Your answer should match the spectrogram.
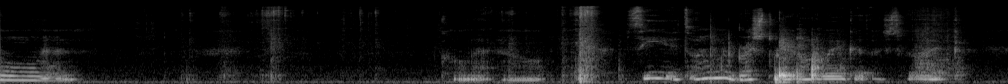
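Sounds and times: hot comb rustling through hair: 0:00.0 - 0:06.4.

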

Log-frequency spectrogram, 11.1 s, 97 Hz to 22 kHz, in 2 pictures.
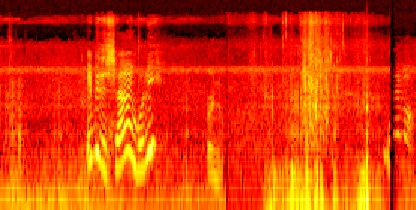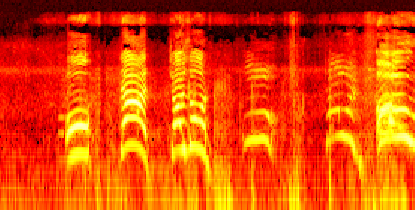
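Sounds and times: water splashing and sloshing: 0:03.5 - 0:05.1.

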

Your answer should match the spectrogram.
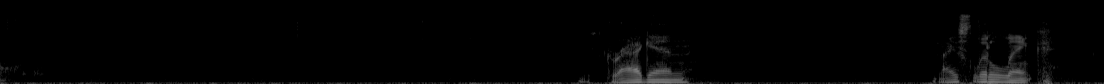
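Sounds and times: computer mouse clicks: 0:02.8 - 0:04.8.

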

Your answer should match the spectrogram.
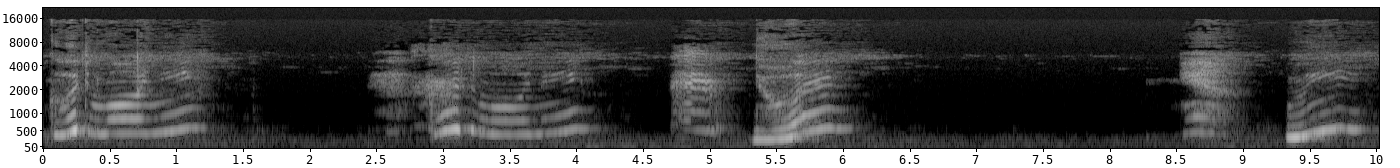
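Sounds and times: cat meowing: 0:04.7 - 0:05.2.

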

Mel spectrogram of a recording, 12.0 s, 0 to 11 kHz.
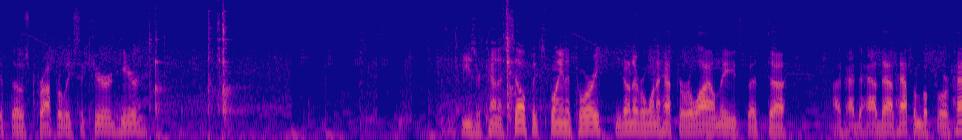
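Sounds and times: background music: 0:00.0 - 0:12.0
metal chain clinking on hitch: 0:01.8 - 0:03.2.

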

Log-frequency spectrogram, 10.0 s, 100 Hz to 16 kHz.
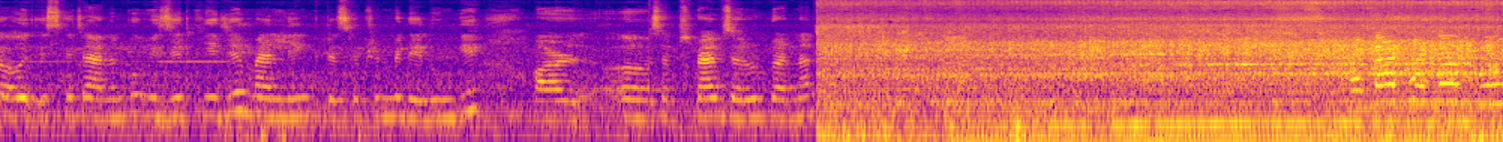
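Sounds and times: road or wind noise: 0:05.4 - 0:10.0
vehicle engine humming: 0:05.4 - 0:10.0.

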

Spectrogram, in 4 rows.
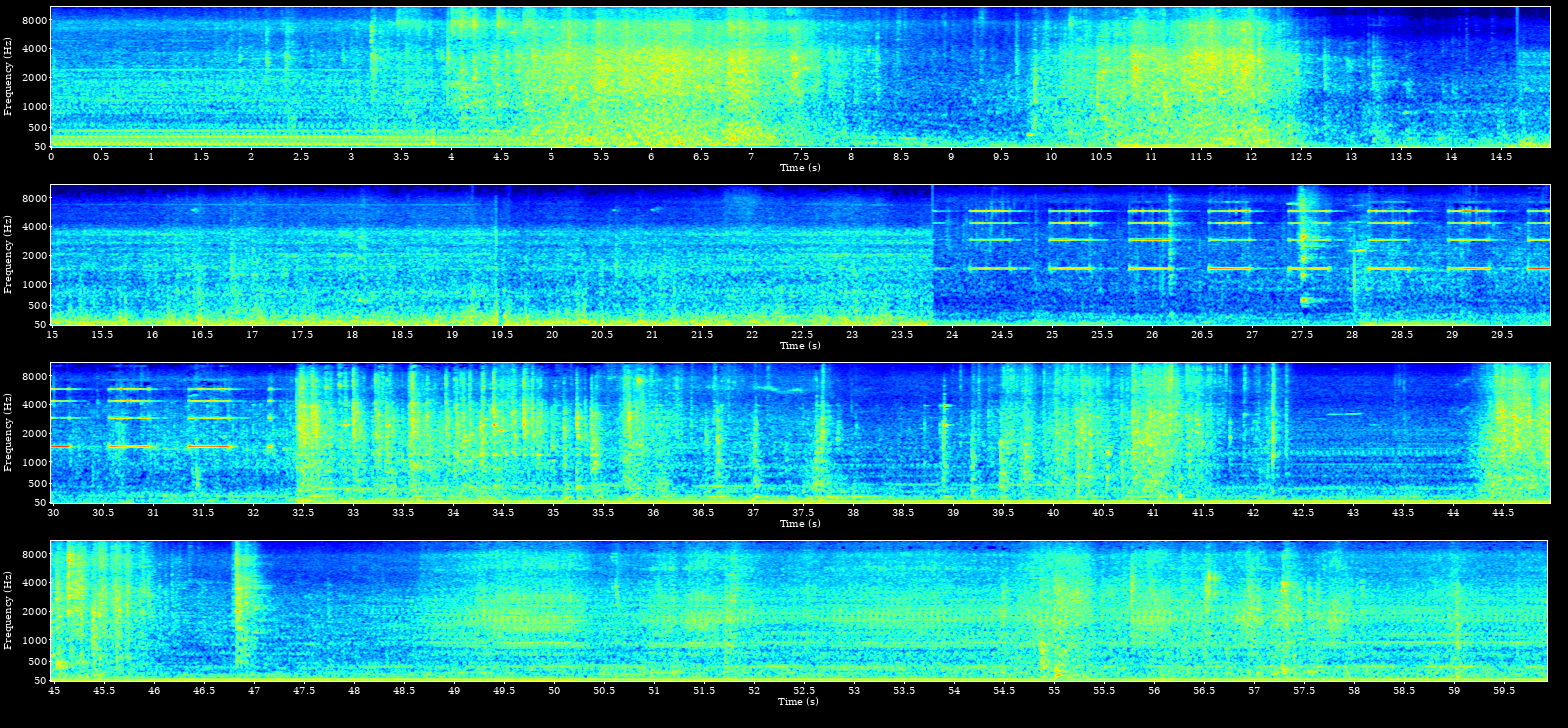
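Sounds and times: excavator diesel engine running: 0:00.0 - 0:59.9
scrap metal rumbling and scraping: 0:00.0 - 0:59.9
reversing alarm beeping: 0:23.8 - 0:32.3.

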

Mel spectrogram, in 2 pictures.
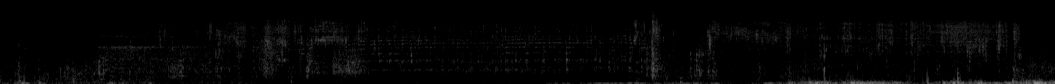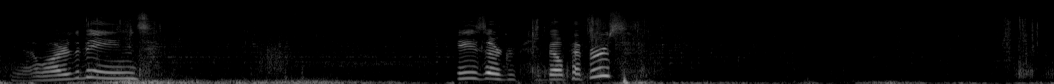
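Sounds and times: water from hose splashing: 0:01.5 - 0:10.5, 0:11.4 - 0:21.0
low rumble: 0:12.0 - 0:15.1.

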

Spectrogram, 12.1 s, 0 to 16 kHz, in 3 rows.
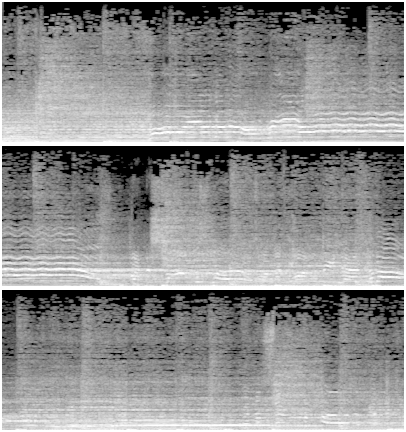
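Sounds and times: live band playing: 0:00.0 - 0:12.0
woman singing: 0:01.4 - 0:12.0.

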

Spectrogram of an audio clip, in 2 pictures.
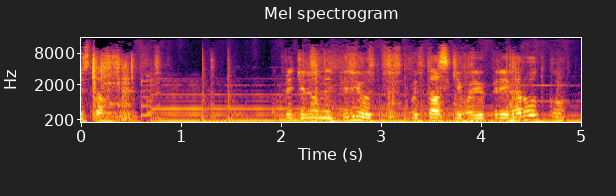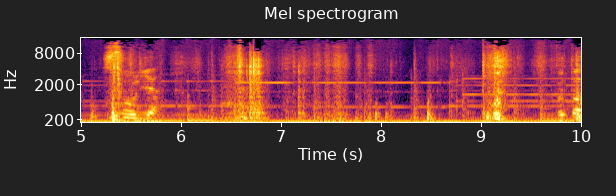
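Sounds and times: background music with steady tones: 0:00.0 - 0:10.0
plywood scraping against wood: 0:00.0 - 0:10.0.

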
